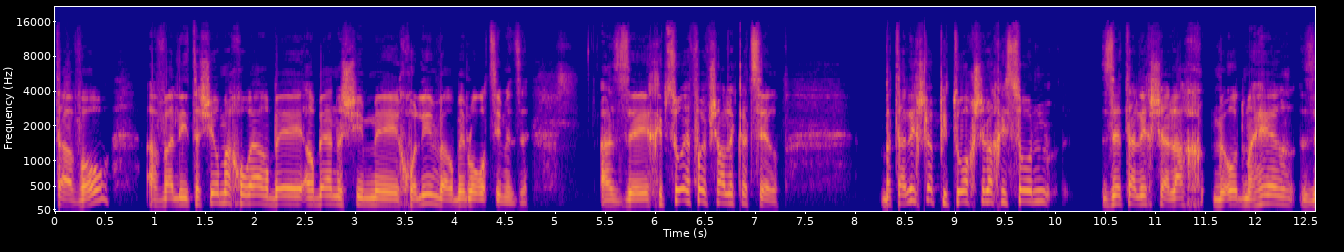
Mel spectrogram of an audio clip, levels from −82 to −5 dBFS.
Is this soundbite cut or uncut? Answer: cut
